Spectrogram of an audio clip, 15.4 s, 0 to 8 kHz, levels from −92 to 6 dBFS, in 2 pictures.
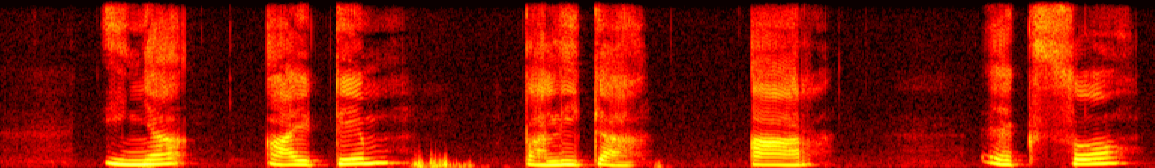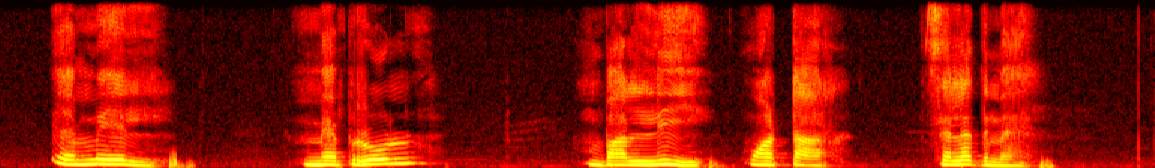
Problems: none marked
